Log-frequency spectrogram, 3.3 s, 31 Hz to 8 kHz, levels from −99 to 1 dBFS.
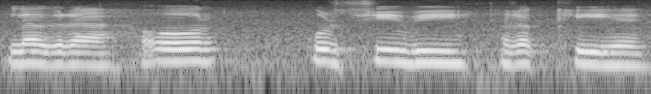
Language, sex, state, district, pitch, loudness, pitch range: Hindi, female, Haryana, Jhajjar, 195 Hz, -14 LUFS, 185-215 Hz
